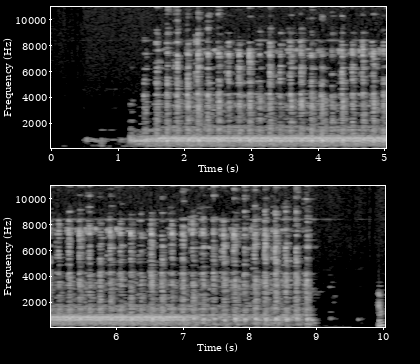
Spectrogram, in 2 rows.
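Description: A sewing machine with a Madam Sew gathering foot, set to a stitch length of 4, runs in one steady, loud burst for about eight seconds and then slows into a few separate stitches before it stops.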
